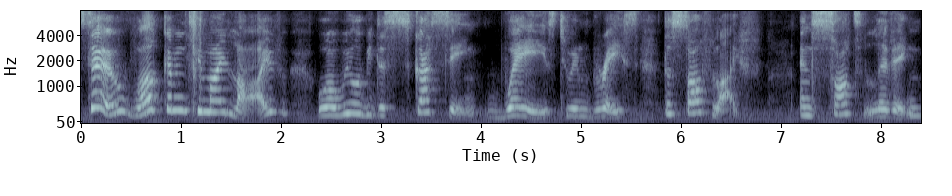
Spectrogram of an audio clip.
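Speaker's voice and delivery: put-on British London accent. Opening a live stream about soft living, in a put-on London voice. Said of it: "hopefully I don't sound like Missus Doubtfire".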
